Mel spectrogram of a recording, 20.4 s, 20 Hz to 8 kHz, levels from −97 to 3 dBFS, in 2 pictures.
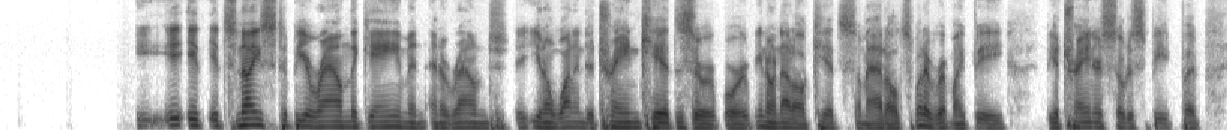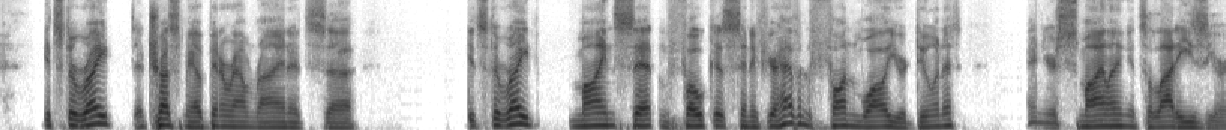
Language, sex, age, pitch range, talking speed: English, male, 40-59, 90-115 Hz, 210 wpm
